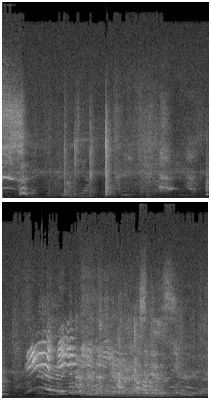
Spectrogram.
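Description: Voices of a small group in a room, with a couple of sharp knocks in the first half, then a burst of high squealing voices about five seconds in that runs on into overlapping chatter.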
